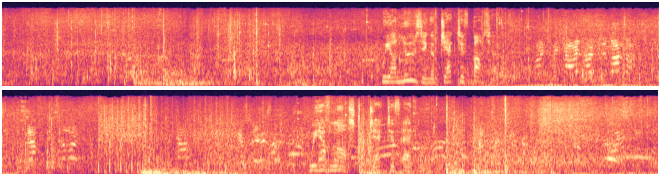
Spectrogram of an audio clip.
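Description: Explosions boom heavily, some near and some far off.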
